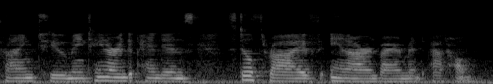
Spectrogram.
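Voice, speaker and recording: Very deep, low pitch from a woman, fairly slow in delivery, amid audible room echo. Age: 60s. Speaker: retirement home manager turned vlogger. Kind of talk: casual informative vlog talk. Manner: conversational with frequent fillers.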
